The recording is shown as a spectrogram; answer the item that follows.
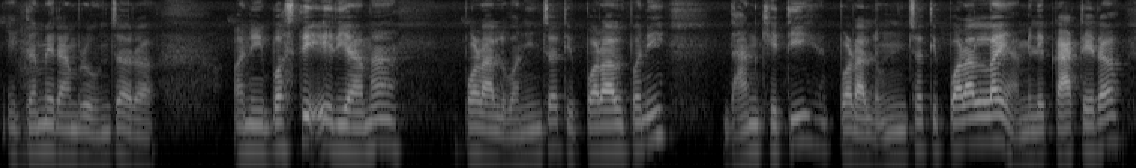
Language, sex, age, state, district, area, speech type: Nepali, male, 45-60, West Bengal, Kalimpong, rural, spontaneous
